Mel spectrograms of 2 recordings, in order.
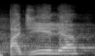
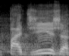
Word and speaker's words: Padilha: Mas você pode chamar de Padilha, pode chamar de Padija, como se fala no Uruguai e na Argentina, aqui por influência provavelmente muita influência britânica, eles trocaram o som de LH, na Espanha é LH.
